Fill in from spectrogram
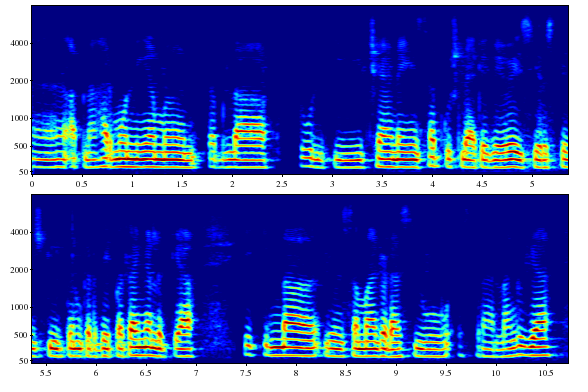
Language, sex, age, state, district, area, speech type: Punjabi, female, 60+, Punjab, Amritsar, urban, spontaneous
